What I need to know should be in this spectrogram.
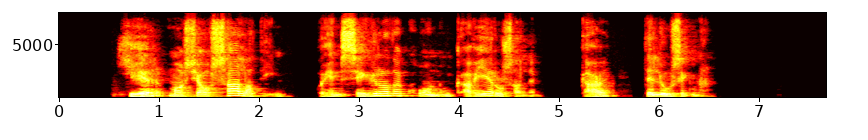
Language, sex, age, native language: Icelandic, male, 30-39, Icelandic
